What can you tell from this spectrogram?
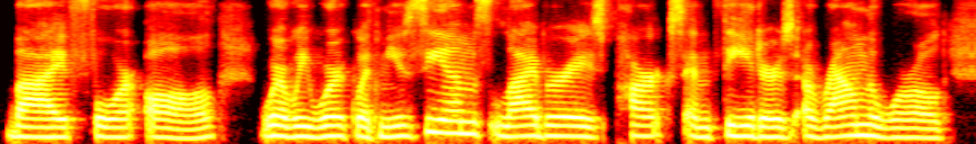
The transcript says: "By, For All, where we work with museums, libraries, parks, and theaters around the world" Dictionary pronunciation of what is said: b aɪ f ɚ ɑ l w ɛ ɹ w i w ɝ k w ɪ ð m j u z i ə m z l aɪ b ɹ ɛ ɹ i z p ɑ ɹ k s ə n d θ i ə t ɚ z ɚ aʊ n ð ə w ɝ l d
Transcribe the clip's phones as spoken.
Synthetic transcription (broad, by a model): b aɪ f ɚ ɑ l w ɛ ɹ w i w ɝ k w ɪ ð m j u z i ə m z l aɪ b ɹ ɛ ɹ i z p ɑ ɹ k s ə n θ i ə t ɚ z ɚ aʊ n ð ə w ɝ l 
